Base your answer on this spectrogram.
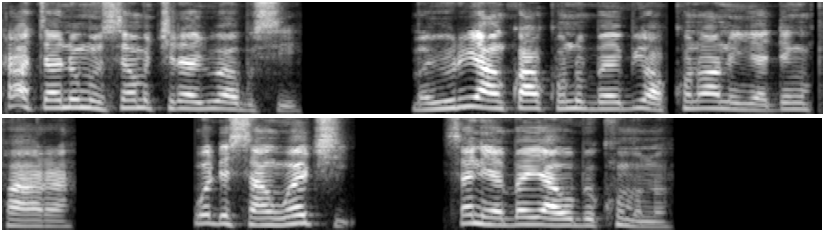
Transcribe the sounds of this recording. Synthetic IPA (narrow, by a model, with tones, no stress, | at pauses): kʰɾa˦˨ta˨˦nʊ̃˦mũ˨n̩˨sɛ̃˦m˦t͡ɕʰɪ˦ɾɛ˦˨jᶣɪ˦a˨bu˨se˨ | mæ̃˨ju˨ɾi˦ã˨ŋ̩˨kʰʊ˦a˦kʰʊ̃˦nʊ̃˦bɛː˨˦bi˦ɔ˨kʰʊ˦nʊ̃˦a˦nʊ̃˨jɛ˨dɪ̃˦npʰaː˦ɾa˦ | wɔ˦dɪ˨sã˨nwɔ˦æ˦t͡ɕʰi˨ | sɛ˦nɪ̃˨ɛ˨bɛ˦jɛ˦a˨wɔ˦bɛ˦kʰʊ̃˦mnʊ̃˦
